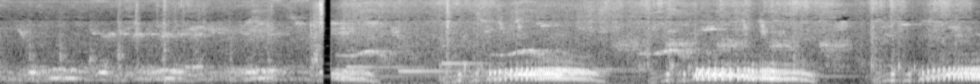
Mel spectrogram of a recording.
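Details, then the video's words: Pigeon giving deep, rounded coos. Each one rises and falls in a smooth arch. A sharp click cuts in early, then the coos come in long swelling phrases with short gaps. "Pigeon Sound Effect 🦅 Pigeon Sound 🦅 কবুতরের ডাক"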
